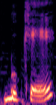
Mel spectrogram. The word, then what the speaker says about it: Bucket: Si intitolava Keeping Up Appearances, andata in onda dal 1990 al 1995, perché la protagonista, Hyacinth Bucket, anzi lei dice che il suo cognome si pronuncia Bouquet,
